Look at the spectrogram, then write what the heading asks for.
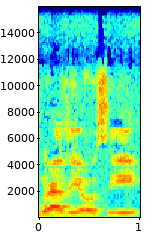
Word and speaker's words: Graziosi: you say his last name dean graziosi dean graziosi and yes so i know if you're following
